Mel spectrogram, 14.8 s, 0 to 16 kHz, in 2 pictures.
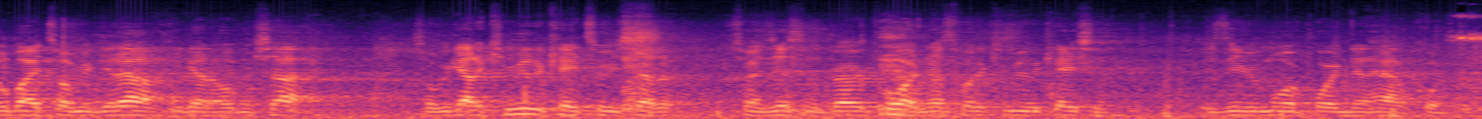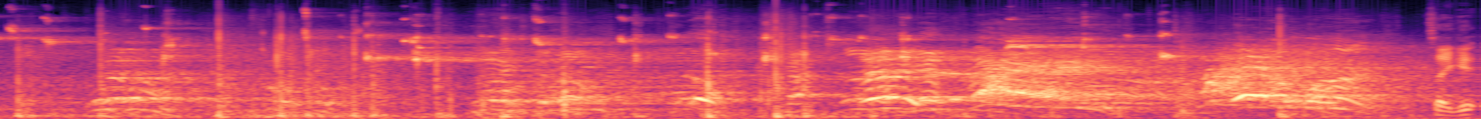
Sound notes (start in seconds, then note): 7.2 chattering and squeaking; 12.1 whistling; 12.1 yelling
